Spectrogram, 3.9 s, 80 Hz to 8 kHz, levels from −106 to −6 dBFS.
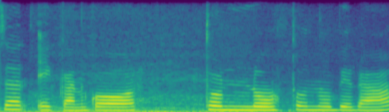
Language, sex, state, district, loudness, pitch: Chakma, female, Tripura, Dhalai, -15 LUFS, 235 Hz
